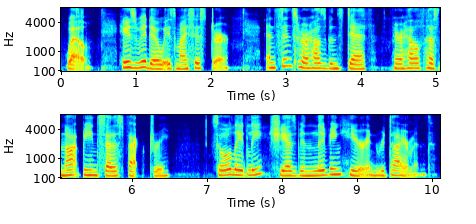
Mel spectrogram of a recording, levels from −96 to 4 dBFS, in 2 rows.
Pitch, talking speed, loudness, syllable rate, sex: 230 Hz, 155 wpm, -19 LUFS, 4.9 syllables/s, female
